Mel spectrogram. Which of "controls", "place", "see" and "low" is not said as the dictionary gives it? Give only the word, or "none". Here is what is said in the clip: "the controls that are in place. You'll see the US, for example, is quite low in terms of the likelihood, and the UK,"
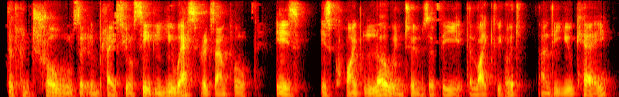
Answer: none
